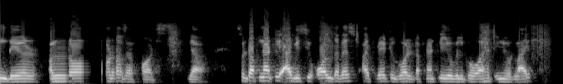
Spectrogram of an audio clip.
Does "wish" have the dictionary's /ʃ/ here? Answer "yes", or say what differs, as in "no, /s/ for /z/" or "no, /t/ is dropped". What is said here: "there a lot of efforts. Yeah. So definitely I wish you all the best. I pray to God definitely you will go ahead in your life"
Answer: no, /s/ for /ʃ/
